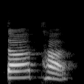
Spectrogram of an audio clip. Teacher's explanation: थ यहां पर महाप्राण हो जाएगा।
